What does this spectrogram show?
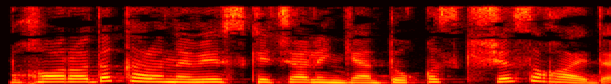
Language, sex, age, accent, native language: Uzbek, female, 19-29, Toshkent shahri, Uzbek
